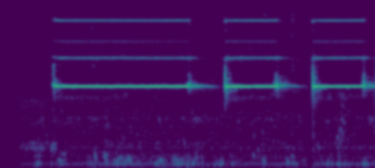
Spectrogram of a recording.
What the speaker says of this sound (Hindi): जैसे ही प्रोफाइल ख़त्म होने को रहेगा तो यहाँ पे बजर आ जाएगा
